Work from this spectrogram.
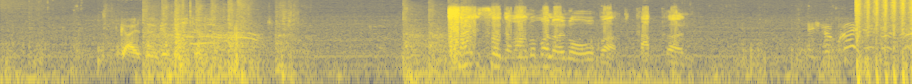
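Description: Gunfire in the video game Rainbow Six Siege, bursts and single shots scattered across the clip under German voices talking over the action.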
